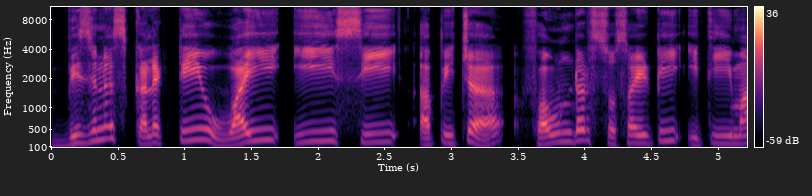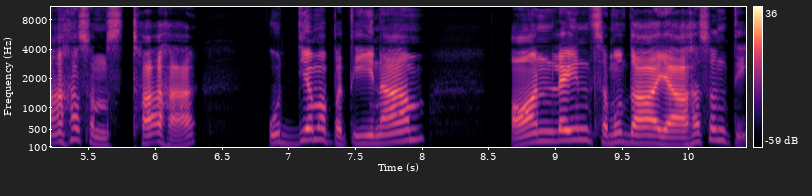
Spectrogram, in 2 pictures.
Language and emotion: Sanskrit, neutral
